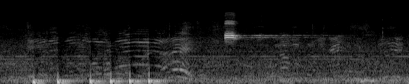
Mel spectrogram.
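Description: Voices calling out on a football pitch, then about two seconds in one short, shrill blast of a referee's whistle, signalling the kickoff that restarts play after a goal.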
